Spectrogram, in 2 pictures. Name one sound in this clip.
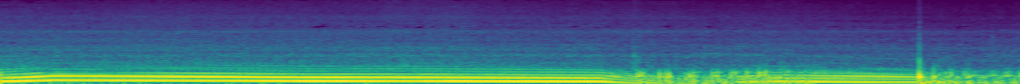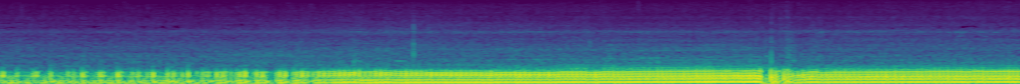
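A motorcycle engine roars steadily, drops as the rider shifts gears, then rises again.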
